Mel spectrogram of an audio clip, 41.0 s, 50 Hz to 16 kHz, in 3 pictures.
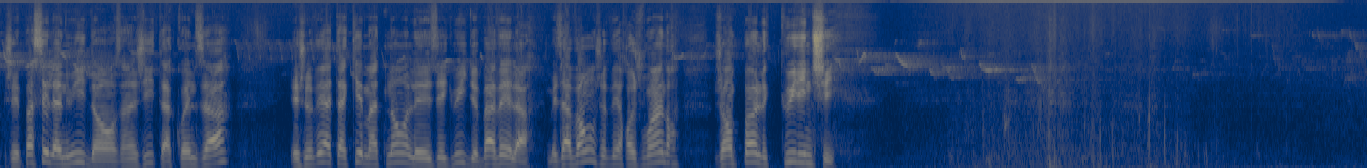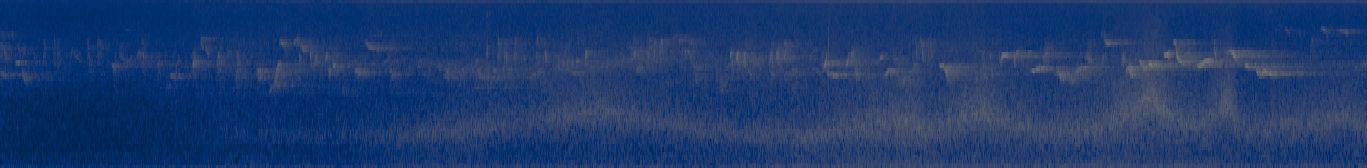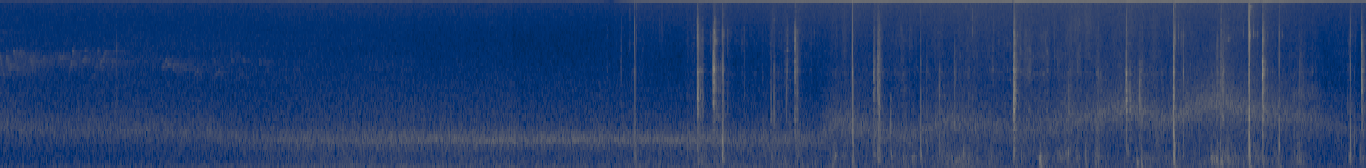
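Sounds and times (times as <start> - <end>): background hiss: 0.0 - 13.6, 33.5 - 41.0
small birds chirping: 8.4 - 14.0, 33.6 - 41.0.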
